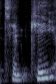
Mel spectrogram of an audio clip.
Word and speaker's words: Timcke: Um, so you can pronounce my name. It's Timky.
